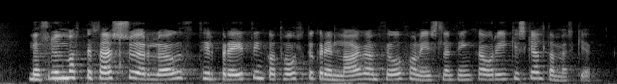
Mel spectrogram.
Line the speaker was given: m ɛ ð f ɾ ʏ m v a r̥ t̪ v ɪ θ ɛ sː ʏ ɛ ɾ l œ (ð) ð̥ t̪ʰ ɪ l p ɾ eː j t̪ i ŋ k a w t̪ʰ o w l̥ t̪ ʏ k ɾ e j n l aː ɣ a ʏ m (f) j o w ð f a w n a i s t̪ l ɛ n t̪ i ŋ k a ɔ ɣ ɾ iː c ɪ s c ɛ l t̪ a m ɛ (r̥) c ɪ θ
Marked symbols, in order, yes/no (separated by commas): no, no, yes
